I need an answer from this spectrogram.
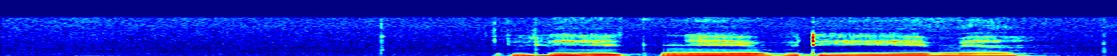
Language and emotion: Russian, sad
